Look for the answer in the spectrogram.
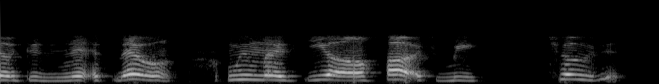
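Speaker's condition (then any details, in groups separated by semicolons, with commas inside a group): Cerebral palsy; from birth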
